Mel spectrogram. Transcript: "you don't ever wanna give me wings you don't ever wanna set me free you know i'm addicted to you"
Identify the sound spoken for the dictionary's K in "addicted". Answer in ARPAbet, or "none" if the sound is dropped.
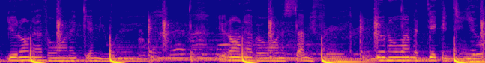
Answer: K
